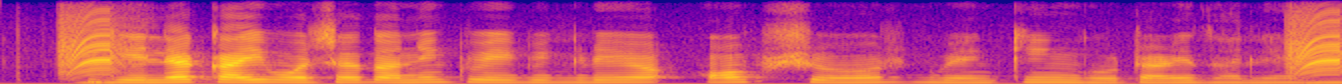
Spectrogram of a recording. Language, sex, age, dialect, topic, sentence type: Marathi, female, 25-30, Varhadi, banking, statement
